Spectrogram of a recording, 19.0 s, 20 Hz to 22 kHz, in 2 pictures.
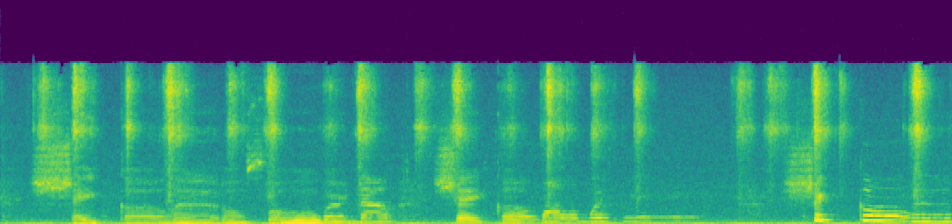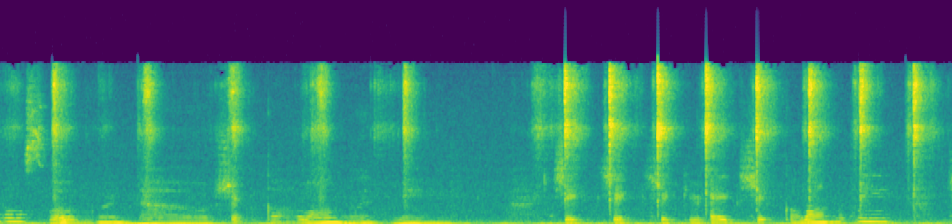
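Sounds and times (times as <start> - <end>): egg shaker rattling: 0.3 - 14.0, 14.8 - 19.0
woman singing: 0.4 - 7.0, 7.9 - 14.1, 15.0 - 18.5.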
